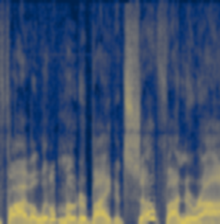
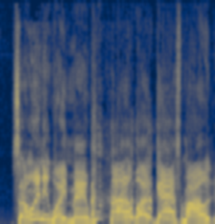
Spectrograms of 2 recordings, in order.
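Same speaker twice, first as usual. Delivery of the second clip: a hint of a higher Southern twang; lightly voiced Southern neighbor; 5 semitones higher than usual. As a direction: casually switch topics like the rural neighbor. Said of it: "and he goes".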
